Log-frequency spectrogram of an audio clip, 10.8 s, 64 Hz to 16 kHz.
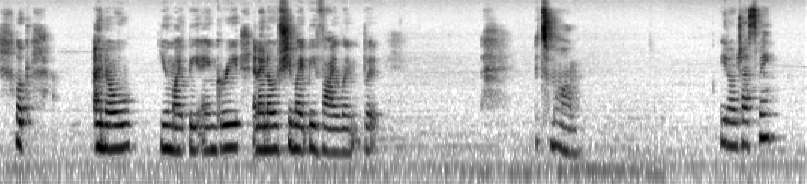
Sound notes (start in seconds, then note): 6.4 sighs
